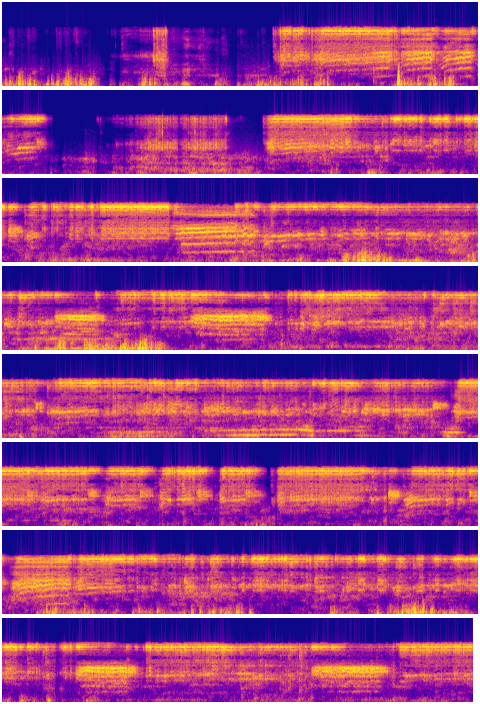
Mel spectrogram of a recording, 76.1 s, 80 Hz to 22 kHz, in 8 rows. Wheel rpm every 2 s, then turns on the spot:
0, 0, 20, 90, 90, 10, 10, 70, 110, 90, 110, 110, 100, 120, 110, 110, 110, 110, 110, 100, 120, 110, 120, 80, 80, 70, 70, 90, 90, 110, 110, 120, 120, 110, 100, 110, 110, 110.
12-14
